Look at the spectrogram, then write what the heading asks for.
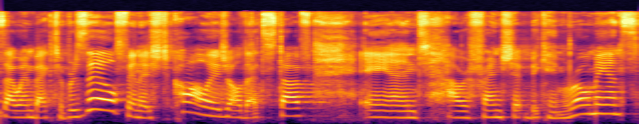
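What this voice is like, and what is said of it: Slight Brazilian Portuguese accent. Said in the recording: “I am from Brazil ... spoke Portuguese my whole life. That's why I talk like this, have a little accent.”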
